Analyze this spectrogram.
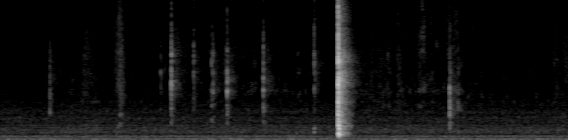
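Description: Light clicks and taps of a metal Crush Grind mechanism being worked into the bore of an ash peppermill body, then one sharp, much louder knock about four seconds in and a last click a little later. The mechanism is a tight fit and will not go fully in by hand.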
